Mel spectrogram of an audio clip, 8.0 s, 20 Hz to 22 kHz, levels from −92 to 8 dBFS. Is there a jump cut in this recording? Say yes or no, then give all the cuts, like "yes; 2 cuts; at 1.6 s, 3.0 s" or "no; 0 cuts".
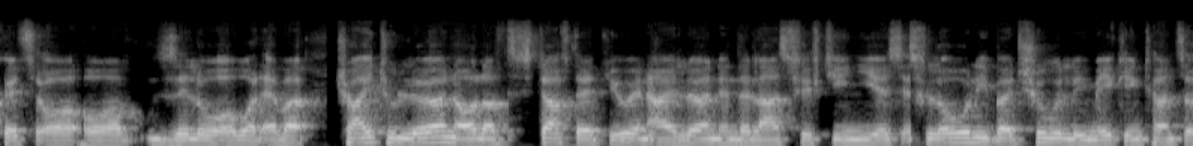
yes; 3 cuts; at 2.2 s, 3.4 s, 6.1 s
